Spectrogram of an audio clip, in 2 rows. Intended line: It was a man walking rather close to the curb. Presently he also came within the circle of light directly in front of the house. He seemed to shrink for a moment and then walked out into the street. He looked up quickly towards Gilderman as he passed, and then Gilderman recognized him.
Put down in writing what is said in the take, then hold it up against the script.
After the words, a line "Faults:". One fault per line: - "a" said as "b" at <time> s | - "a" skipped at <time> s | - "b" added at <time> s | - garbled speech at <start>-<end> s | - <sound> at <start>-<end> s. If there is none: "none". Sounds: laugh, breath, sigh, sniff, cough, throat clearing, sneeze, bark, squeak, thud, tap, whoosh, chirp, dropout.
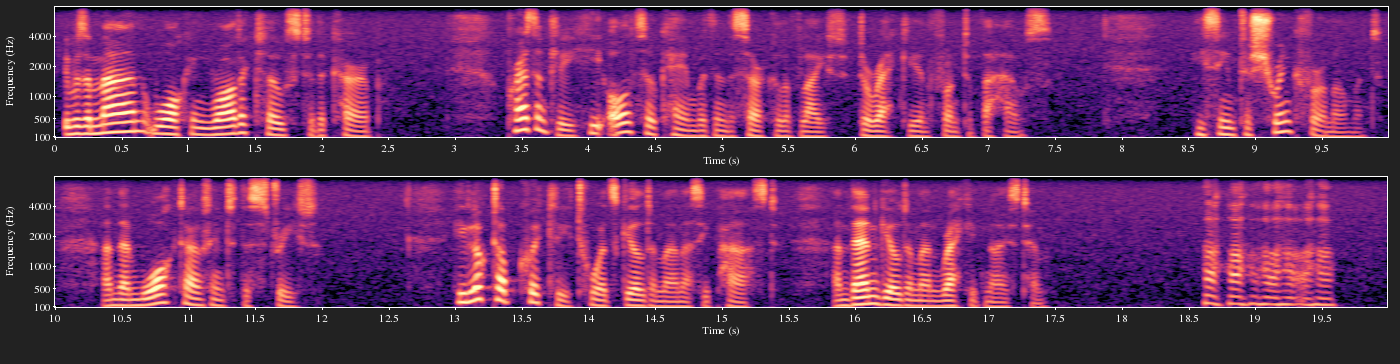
It was a man walking rather close to the curb. Presently he also came within the circle of light directly in front of the house. He seemed to shrink for a moment and then walked out into the street. He looked up quickly towards Gilderman as he passed, and then Gilderman recognized him.
Faults:
- laugh at 18.6-19.6 s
